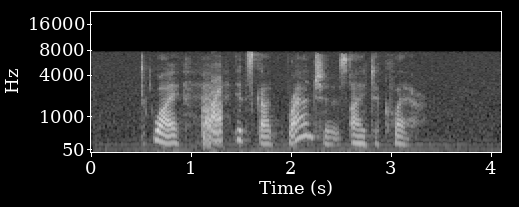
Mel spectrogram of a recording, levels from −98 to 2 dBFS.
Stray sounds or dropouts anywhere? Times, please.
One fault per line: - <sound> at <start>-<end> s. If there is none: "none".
- laugh at 1.1-1.3 s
